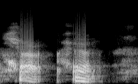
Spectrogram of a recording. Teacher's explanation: Ha adalah huruf wastul halqi. Dia keluar di pertengahan tenggorokan. Ha. Dan dia juga adalah mad tabi' karena ada tandanya, ada huruf fathah yang horizontal atau berdiri ya.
